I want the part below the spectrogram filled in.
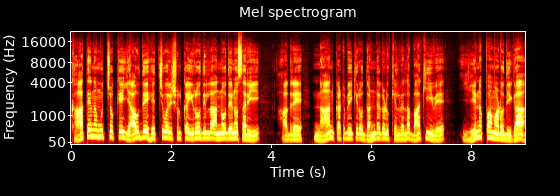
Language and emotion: Kannada, fearful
